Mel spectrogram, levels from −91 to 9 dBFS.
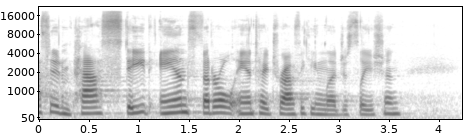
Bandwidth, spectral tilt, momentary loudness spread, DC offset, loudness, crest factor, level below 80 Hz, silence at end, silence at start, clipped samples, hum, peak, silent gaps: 19.5 kHz; -4 dB/octave; 11 LU; under 0.1%; -35 LUFS; 20 dB; -74 dBFS; 0.6 s; 0 s; under 0.1%; none; -14 dBFS; none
